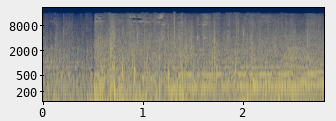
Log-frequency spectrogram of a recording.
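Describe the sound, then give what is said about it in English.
Horse hooves clip-clop in a quick, irregular rhythm of sharp knocks as riders ride into a forest and come to a stop, steady in loudness over a faint background hum with no voices. “They ride into the forest and come to a stop.”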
